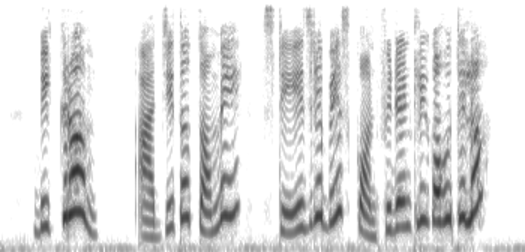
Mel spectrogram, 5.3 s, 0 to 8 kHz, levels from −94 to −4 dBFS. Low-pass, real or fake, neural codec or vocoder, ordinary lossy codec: 7.2 kHz; fake; codec, 16 kHz, 8 kbps, FreqCodec, larger model; none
